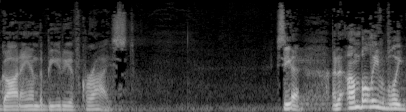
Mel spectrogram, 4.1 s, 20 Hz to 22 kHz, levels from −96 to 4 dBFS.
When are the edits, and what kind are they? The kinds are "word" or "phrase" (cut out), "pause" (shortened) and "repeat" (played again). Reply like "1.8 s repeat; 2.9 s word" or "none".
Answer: 2.9 s phrase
